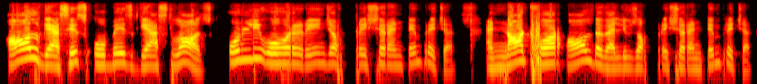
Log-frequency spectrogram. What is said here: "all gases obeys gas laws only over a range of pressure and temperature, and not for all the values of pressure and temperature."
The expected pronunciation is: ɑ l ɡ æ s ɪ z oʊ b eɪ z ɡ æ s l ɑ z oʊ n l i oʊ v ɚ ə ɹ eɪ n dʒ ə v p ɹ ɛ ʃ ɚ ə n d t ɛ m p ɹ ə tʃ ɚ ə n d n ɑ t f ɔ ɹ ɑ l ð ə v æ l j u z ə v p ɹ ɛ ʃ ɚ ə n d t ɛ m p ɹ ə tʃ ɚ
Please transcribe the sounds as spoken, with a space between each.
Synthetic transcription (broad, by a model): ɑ l ɡ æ s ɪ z oʊ b eɪ z ɡ æ s l ɑ z oʊ n l i oʊ v ɚ ə ɹ eɪ n dʒ ə v p ɹ ɛ ʃ ɚ ə n d t ɛ m p ɹ ə tʃ ɚ ə n d n ɑ t f ɔ ɹ ɑ l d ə v æ l j u z ə v p ɹ ɛ ʃ ɚ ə n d t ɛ m p ɹ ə tʃ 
